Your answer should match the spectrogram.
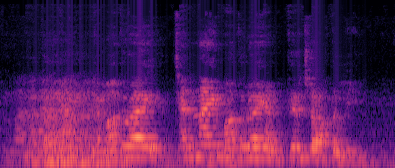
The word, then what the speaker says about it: Tiruchirappalli: Tiruchirappalli is quite complex for the Englishman. When India was colonized by the English, they just cut it short at Trichy. So they don't want to pronounce the entire word, so they call it Trichy. but it's actually Tiruchirappalli.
